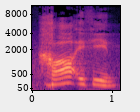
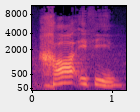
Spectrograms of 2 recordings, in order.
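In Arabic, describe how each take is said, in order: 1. الحرف الأول يُنطق مرققًا 2. الحرف الأول يُنطق مرققًا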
